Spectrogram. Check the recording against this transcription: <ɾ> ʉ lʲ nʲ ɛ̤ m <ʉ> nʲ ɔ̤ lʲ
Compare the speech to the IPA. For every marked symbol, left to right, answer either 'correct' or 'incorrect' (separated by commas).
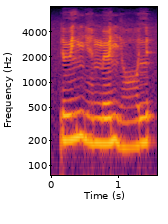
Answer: correct, incorrect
